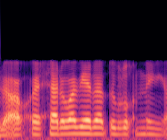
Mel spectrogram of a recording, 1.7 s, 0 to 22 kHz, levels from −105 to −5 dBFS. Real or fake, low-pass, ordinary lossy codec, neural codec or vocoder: fake; 3.6 kHz; none; autoencoder, 22.05 kHz, a latent of 192 numbers a frame, VITS, trained on many speakers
